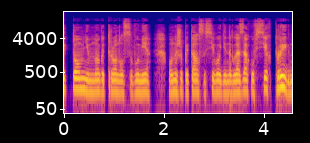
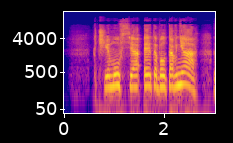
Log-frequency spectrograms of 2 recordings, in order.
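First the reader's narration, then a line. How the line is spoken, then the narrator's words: Angry yelling. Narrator (Russian): заорал он на Барреса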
